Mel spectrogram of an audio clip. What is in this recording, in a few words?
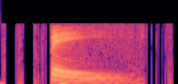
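"bei4", Cantonese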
